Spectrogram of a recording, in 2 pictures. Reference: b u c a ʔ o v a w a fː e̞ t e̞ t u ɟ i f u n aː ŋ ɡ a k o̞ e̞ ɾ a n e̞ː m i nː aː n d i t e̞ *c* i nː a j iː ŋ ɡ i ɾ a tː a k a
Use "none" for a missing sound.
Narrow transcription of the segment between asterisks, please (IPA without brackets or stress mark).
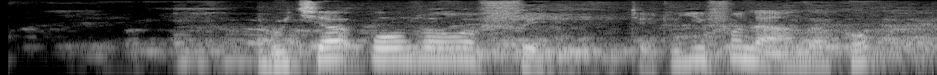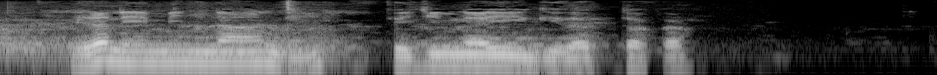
ɟ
